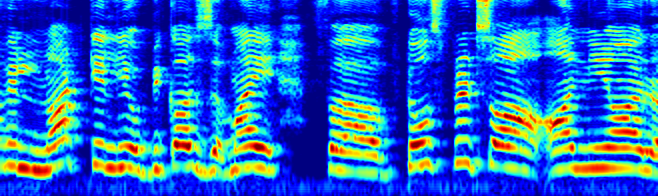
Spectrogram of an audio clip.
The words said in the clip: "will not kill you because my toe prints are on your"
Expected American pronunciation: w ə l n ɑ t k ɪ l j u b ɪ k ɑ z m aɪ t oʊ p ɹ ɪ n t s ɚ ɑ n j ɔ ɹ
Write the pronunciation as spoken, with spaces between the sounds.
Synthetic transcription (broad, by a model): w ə l n ɑ t k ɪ l j u b ɪ k ɑ z m aɪ t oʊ p ɹ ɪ t s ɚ ɑ n j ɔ ɹ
